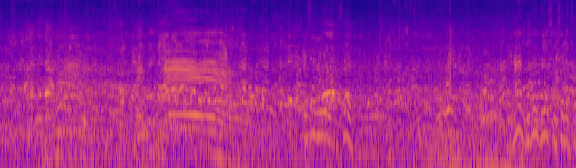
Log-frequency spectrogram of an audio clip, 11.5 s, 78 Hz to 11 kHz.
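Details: Sahiwal bull calves at a cattle market in Faridpur, Bangladesh, 27 March 2025, while a farmer buys them; one drawn-out, harmonic moo about a second long sounds over steady crowd chatter and close talking.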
